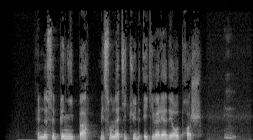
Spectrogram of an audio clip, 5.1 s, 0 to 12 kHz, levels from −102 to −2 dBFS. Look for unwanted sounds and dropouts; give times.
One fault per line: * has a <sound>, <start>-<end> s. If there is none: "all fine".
* has a throat clearing, 4.5-4.8 s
